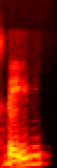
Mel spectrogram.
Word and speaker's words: Baby: Vocês vão perceber que eles têm muito estrangeirismo na pronúncia até, né? Muita palavra em inglês que eles incorporaram mesmo e pronunciam em inglês. Pronúncia do inglês mesmo.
